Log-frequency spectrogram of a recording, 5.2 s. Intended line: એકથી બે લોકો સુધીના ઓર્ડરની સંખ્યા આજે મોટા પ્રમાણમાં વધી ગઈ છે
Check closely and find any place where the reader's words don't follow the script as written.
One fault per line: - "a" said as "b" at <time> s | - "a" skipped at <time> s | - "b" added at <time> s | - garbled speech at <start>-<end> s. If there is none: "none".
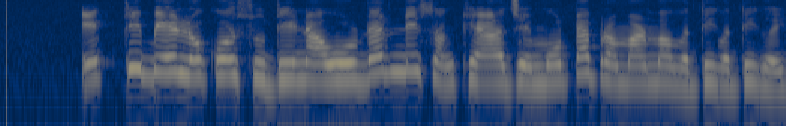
- "વધી" added at 4.8 s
